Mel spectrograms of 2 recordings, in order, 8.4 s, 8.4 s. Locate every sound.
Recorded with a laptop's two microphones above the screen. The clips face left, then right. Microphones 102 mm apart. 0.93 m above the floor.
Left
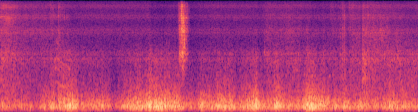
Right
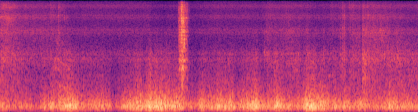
3.6 s tearing paper: 70° right (ahead or behind)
